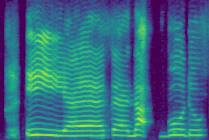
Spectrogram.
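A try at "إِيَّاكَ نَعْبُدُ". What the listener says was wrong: Try not to give an alif sound here. Na.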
